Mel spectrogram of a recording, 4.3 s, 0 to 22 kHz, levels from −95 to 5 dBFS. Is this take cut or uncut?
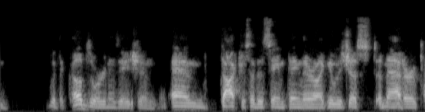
uncut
